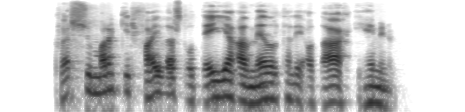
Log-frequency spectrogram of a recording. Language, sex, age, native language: Icelandic, male, 30-39, Icelandic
